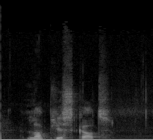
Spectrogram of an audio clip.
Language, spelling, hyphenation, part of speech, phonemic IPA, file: Dutch, lapjeskat, lap‧jes‧kat, noun, /ˈlɑp.jəsˌkɑt/, Nl-lapjeskat.ogg
- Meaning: a calico cat; a (usually female) cat with a multi-coloured fur (often white, black and orange-brown) with various blots and spots, giving its fur the appearance of a patchwork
